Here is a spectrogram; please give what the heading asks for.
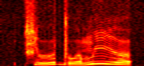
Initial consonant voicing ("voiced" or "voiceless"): voiceless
